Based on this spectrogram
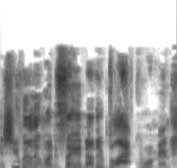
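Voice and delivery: usual speaking voice

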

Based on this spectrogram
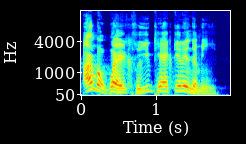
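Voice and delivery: high, loud creature taunt; crying out. A narrator's reading. Creature telling attacker he cannot get in, crying out. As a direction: crow it at the attacker. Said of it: "Toadface cried".

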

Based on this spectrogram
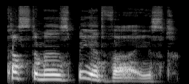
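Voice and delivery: booming formal address to passengers; PA announcement. A narrator's reading. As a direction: project it to the whole train, deliberately. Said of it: "over the P A system".

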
